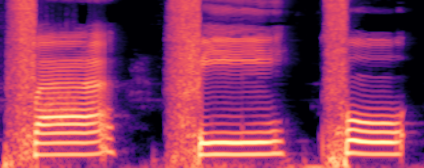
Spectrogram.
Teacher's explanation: huruf Fa juga dia kadar nafasnya hamsnya mengalir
